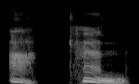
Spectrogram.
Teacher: Si lo digo lento, tengo que abrir la boca y adelantar la lengua para coger ese monoptongo a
